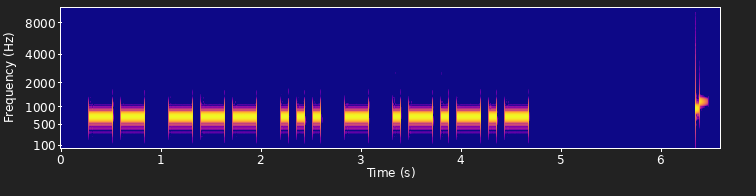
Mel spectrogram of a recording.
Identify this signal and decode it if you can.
Morse code, heard as a keyed tone, about 15 wpm, 700 Hz. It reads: MOST.
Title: Sentences from Top 1600 Words 15wpm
